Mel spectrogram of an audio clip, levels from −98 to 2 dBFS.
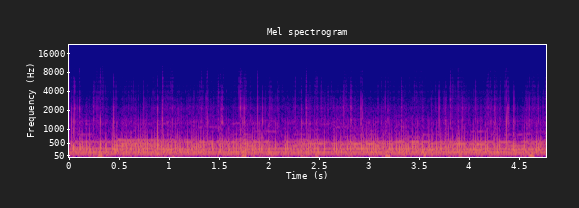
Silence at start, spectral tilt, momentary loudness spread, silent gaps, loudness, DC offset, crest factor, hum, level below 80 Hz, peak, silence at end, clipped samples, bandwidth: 0 s; -11 dB/octave; 2 LU; none; -36 LUFS; under 0.1%; 16 dB; none; -52 dBFS; -18 dBFS; 0 s; under 0.1%; 6 kHz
